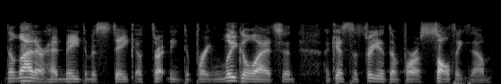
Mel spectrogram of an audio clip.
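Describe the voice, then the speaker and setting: A man narrates a fantasy story in a bright, forward voice. He reads expressively, and the recording is very dry and close. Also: medium pitch, fast, no room sound, dull audio. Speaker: fan fiction reader.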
